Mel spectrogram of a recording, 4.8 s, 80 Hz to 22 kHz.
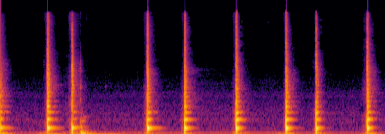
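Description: A thin yellow elastic rubber band, stretched between two hands in front of a microphone, is plucked with the fingertips eight times. Each pluck gives a short, dull twang pitched around 215 Hz with a soft low thump, dying away almost at once.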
